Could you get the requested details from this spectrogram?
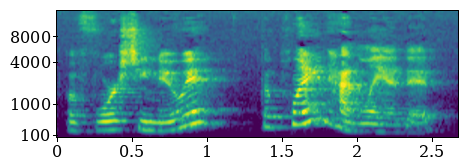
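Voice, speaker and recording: A woman teacher reading a picture book aloud to young children in an expressive, deliberate storytelling way, pausing to address the class. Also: mid-range voice. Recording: echoey room with noticeable background noise.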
